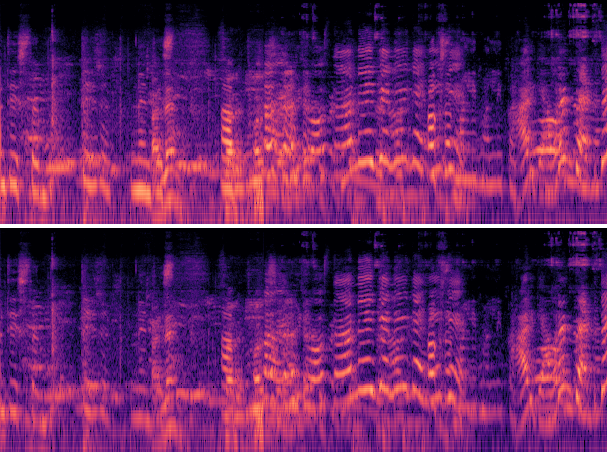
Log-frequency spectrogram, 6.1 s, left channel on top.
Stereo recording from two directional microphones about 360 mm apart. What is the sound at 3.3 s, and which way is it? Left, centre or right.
Speech, right.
